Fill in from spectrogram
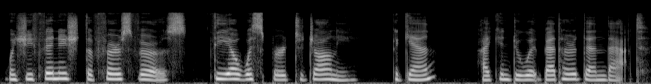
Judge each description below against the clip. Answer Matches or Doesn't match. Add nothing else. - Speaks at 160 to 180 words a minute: Matches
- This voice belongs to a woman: Matches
